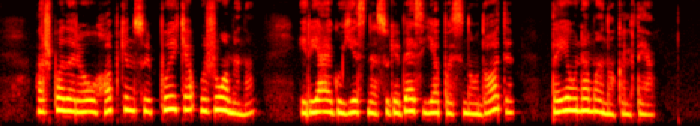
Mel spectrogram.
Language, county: Lithuanian, Vilnius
